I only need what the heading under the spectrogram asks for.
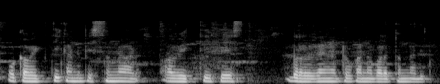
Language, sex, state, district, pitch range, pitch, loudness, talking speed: Telugu, male, Telangana, Mahabubabad, 135-150 Hz, 140 Hz, -18 LUFS, 120 wpm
